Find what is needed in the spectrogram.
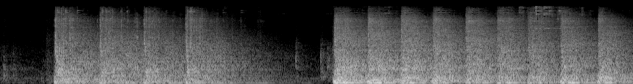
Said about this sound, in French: Là, il y en a un qui cogne contre sa porte.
